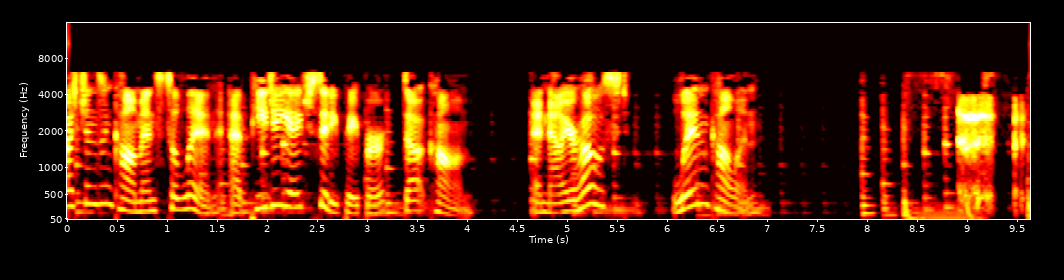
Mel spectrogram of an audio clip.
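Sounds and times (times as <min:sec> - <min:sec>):
speech: 0:00.0 - 0:07.1, 0:07.9 - 0:09.3
person clearing throat harshly: 0:08.8 - 0:09.6
person coughing: 0:08.9 - 0:09.6.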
